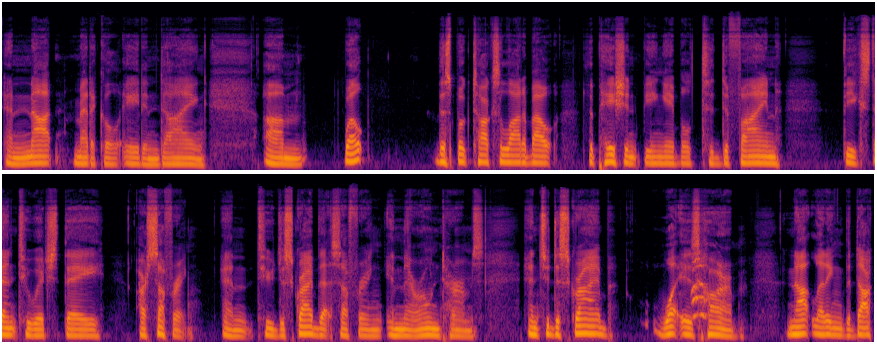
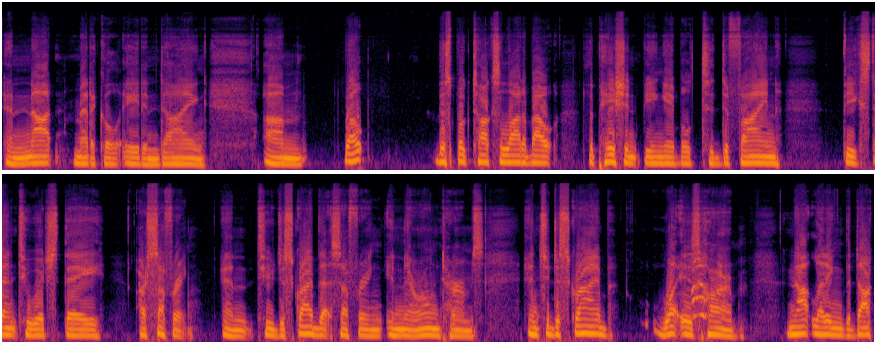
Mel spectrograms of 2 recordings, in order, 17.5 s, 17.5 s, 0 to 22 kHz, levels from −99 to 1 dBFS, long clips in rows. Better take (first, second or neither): first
